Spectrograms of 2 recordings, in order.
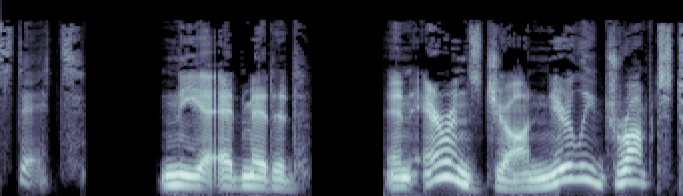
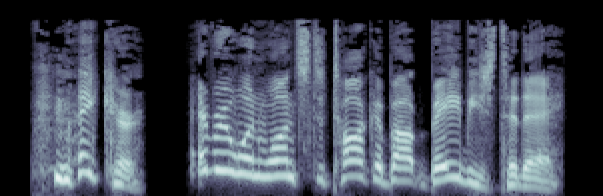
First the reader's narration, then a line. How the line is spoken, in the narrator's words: I laughed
